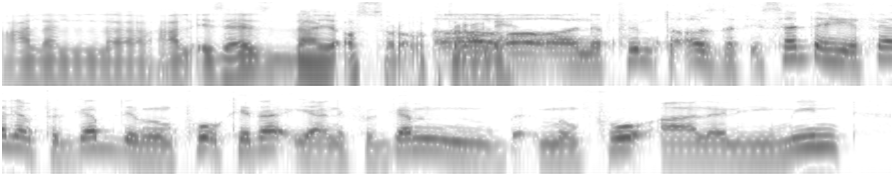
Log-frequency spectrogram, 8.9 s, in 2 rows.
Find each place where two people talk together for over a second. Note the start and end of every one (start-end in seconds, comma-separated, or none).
none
